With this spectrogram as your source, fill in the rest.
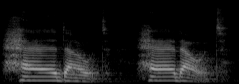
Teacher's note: Notice how head out combine together to sound like head out, doubt. So you hear that D sound on out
